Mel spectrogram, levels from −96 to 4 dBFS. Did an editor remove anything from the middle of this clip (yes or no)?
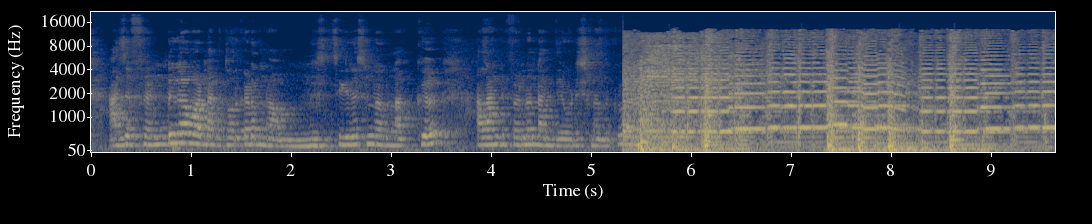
no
